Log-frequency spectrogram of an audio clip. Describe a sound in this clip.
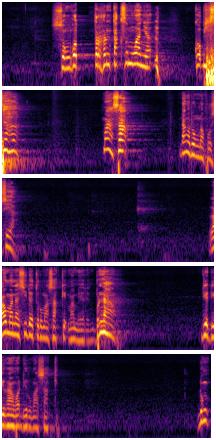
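A middle-aged man preaches into a microphone in short, forceful phrases with pauses between them, heard through a loudspeaker in an echoing hall.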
